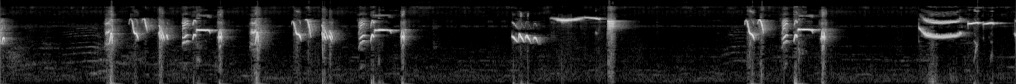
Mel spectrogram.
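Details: Caged red-whiskered bulbul, a prize-winning bird, singing vigorously in an excited, frenzied state until exhausted: bursts of high, sharp chirps and whistled notes in quick clusters, separated by short pauses, with some rising and falling slurred whistles.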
